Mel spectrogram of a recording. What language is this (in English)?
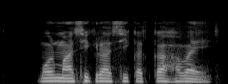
Chhattisgarhi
